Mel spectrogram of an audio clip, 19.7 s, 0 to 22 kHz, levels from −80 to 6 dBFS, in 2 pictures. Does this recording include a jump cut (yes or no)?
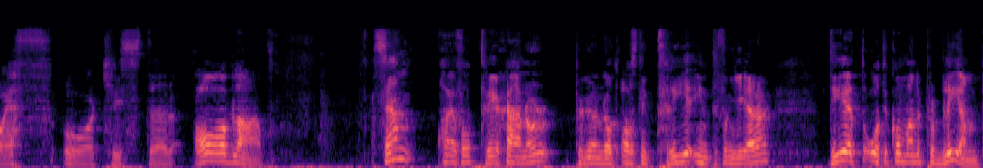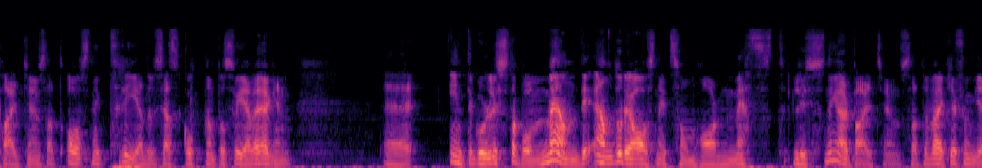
no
